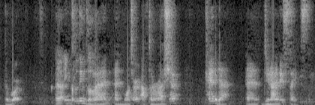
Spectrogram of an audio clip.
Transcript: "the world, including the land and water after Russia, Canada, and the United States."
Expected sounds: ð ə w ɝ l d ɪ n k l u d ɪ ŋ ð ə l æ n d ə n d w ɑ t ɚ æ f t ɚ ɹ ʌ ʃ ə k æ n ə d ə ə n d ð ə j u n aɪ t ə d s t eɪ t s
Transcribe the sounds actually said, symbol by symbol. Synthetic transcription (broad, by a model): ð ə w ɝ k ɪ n k l u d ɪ ŋ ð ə l æ n d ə n w ɑ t ɚ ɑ f t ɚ ɹ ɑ ʃ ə k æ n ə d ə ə n j u n aɪ t ə d s t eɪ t s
